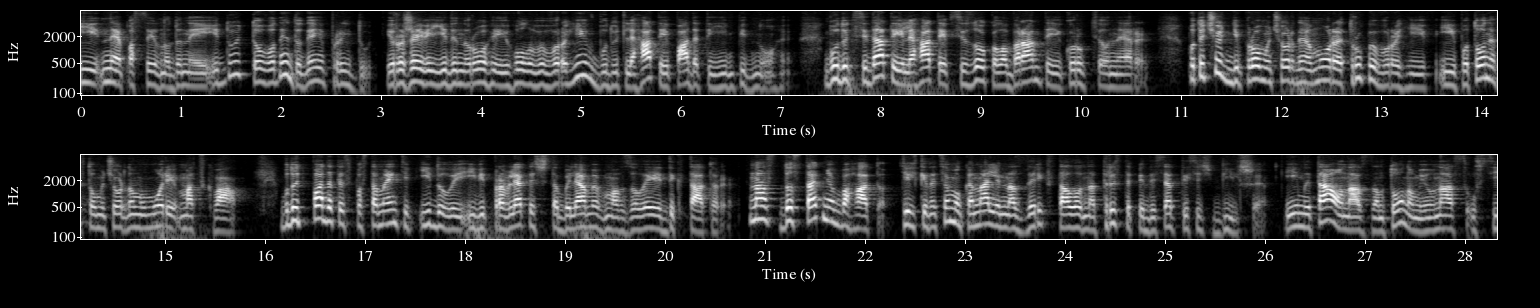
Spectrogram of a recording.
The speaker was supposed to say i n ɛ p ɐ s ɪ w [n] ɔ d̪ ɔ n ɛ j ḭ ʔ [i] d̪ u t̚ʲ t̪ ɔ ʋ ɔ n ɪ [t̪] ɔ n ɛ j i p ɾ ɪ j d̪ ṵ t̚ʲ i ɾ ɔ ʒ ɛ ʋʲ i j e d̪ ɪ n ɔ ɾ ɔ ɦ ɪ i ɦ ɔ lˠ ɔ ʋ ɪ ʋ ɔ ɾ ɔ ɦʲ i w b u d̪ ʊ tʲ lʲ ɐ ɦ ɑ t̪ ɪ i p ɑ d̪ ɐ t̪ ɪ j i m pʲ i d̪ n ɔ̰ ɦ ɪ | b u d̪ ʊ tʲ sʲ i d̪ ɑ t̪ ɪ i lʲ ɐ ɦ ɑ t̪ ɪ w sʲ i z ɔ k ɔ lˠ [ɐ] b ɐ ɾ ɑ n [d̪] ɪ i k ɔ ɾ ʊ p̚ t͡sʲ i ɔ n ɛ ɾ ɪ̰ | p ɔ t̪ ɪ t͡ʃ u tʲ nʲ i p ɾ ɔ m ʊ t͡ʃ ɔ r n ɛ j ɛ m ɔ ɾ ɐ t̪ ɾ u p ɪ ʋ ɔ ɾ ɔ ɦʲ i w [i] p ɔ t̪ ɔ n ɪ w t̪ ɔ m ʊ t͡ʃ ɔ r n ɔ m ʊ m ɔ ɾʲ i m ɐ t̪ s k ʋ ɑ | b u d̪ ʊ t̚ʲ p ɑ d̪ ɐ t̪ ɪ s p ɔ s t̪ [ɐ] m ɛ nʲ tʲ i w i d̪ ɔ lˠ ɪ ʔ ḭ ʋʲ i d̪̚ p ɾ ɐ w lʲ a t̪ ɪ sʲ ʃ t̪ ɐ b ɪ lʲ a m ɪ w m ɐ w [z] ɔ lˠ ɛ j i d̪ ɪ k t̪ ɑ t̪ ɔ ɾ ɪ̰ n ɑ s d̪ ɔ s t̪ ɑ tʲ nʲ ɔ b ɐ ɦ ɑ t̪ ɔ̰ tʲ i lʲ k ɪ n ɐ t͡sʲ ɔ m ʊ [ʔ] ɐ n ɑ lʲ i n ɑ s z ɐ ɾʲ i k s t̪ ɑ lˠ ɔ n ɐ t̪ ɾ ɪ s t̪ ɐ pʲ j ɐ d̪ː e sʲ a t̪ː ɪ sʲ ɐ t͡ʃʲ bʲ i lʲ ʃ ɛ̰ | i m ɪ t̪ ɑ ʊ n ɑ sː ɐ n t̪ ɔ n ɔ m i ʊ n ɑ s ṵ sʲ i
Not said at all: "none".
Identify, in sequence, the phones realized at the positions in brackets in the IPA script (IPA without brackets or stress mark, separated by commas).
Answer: n, i, d̪, ɐ, t̪, i, ɐ, z, k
